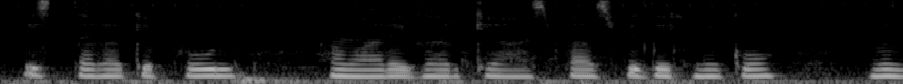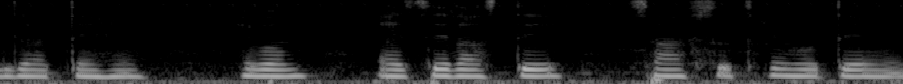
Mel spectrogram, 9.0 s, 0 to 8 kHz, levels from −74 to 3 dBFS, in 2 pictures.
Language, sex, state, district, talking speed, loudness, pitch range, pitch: Hindi, female, Bihar, Kishanganj, 135 wpm, -31 LUFS, 190-200 Hz, 195 Hz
